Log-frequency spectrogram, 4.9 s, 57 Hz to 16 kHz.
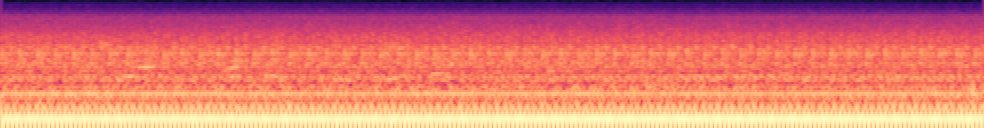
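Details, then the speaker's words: Gehl CTL60 tracked skid steer diesel after a bent connecting rod was fixed and new rings fitted, still breaking in: steady, even idle with a smooth low beat, no knock or miss and no smoke; running healthy. "there's no smoke there's no smoke coming out of it unless you're like really R yeah no smoke coming out running smooth sounds good"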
